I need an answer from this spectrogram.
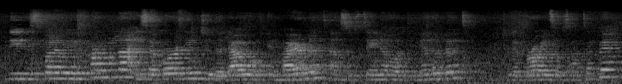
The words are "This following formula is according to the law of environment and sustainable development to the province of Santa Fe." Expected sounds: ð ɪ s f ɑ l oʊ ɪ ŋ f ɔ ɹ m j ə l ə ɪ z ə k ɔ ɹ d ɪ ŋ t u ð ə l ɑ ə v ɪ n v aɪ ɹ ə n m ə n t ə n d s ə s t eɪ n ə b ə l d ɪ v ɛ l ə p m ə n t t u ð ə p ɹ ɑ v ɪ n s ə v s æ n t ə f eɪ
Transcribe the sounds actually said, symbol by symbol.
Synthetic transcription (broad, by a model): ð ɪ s p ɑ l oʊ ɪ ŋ f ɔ ɹ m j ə l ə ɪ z ə k ɔ ɹ d ɪ ŋ t u ð ə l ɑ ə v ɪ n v aɪ ɹ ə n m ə n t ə n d s ə s t eɪ n ə b ə l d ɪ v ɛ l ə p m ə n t t u ð ə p ɹ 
